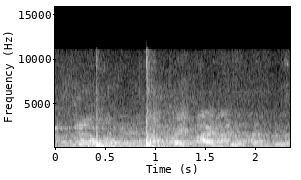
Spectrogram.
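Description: Players' voices calling across a large indoor football hall, with one sharp thud of a football being struck about a second in.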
